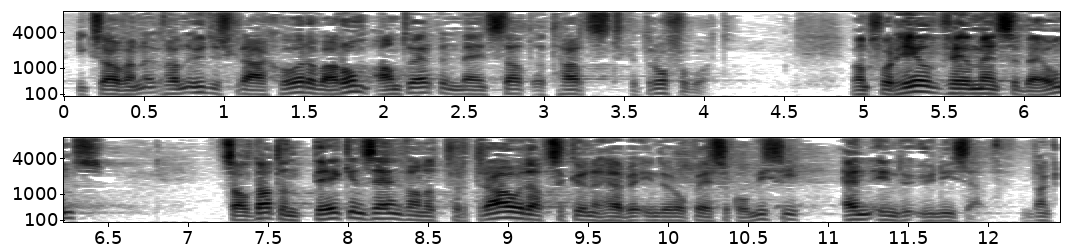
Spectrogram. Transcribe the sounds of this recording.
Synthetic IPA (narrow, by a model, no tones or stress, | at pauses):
ɪksɑwvɑnydʏsxraːxɦoːɾənʋaːɾɔmɑntʋɛrpənmɛjnstɑtɦətɦɑrtstxətrɔfənʋɔ̰rt | ʋɑntfoːrɦeːlˠveːlˠmɛnsənbɛjɔns | z̥ɑlˠdɑtənteːkənzɛjnvɑnɦətfərtrɑwəndɑtsəkɵnənɦɛbənɪndəøːɾopeːsəkɔmɪsi | ʔɛnɪndəʔynizɛ̰lˠfdɑŋk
